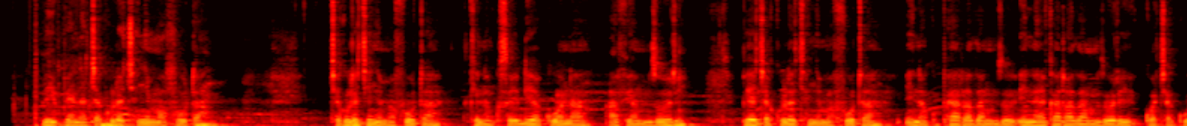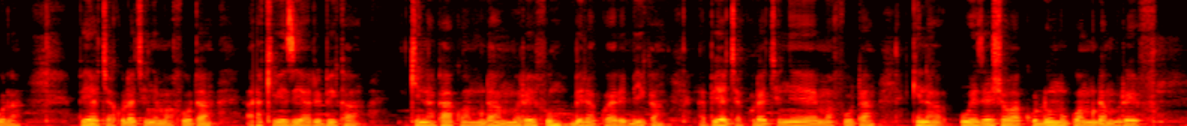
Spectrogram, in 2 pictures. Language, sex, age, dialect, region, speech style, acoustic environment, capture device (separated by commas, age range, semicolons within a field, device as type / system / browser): Swahili, male, 25-34, Kenya - Nairobi Sheng-influenced, Kenya, relaxed, silence, mobile / Linux / Chrome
